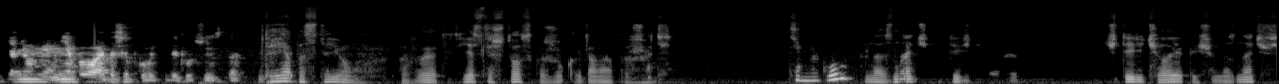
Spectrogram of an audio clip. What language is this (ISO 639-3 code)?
rus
